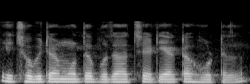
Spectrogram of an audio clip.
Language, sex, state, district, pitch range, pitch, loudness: Bengali, male, Tripura, South Tripura, 115-130 Hz, 125 Hz, -16 LUFS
